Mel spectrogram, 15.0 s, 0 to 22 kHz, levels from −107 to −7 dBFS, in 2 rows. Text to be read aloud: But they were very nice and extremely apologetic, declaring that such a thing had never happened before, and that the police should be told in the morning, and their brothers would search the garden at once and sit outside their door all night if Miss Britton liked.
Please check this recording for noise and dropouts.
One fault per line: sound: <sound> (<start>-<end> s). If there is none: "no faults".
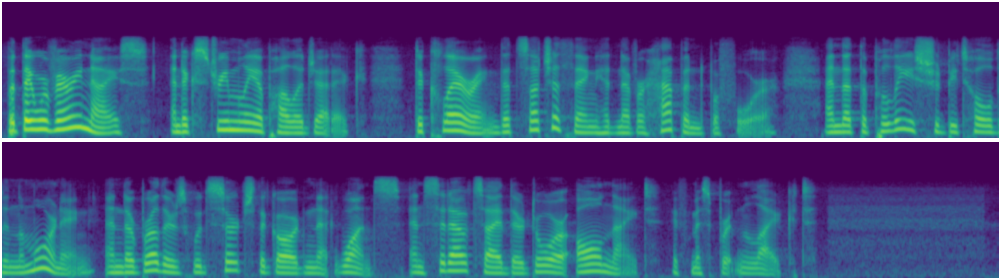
no faults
